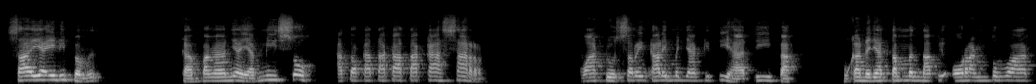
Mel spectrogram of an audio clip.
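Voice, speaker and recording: A young man giving a sermon to students, telling a personal story and addressing his listeners directly. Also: high voice. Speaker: evangelist preaching to students.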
